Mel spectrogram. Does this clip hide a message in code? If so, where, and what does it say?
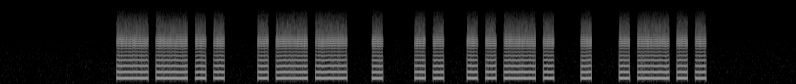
Yes: Morse code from 1.1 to 7.1 s, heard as a buzzer, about 13 wpm. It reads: ZWEIFEL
